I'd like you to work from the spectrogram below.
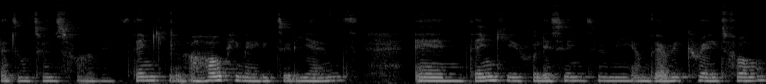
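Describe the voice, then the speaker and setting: Somewhat breathy and dark, mellow in tone, a woman with a non-native accent talks at a fairly slow pace. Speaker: spiritual vlogger. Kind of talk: personal video monologue. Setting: at home by a bath with candles. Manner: halting.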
